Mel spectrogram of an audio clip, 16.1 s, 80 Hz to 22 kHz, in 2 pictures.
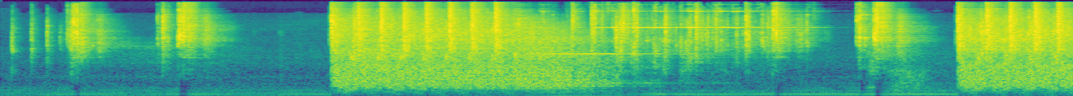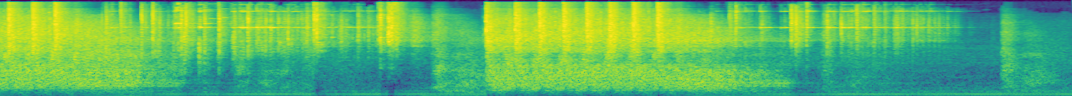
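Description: A Sig Sauer P220 Legion SAO 10mm pistol fires at a range in three loud bursts of rapid shots, each string a few seconds long, with quieter pauses between them.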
